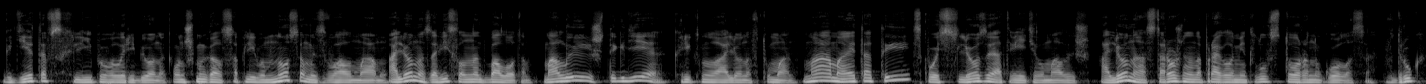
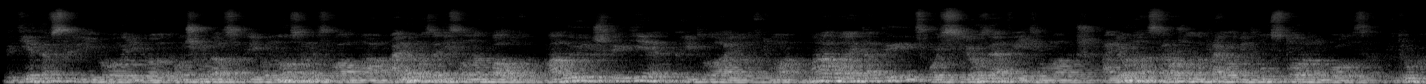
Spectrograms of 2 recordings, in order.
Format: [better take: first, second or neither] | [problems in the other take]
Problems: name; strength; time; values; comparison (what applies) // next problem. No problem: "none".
first | off-mic speech; far // room echo; strong; dies away in 1.2 s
